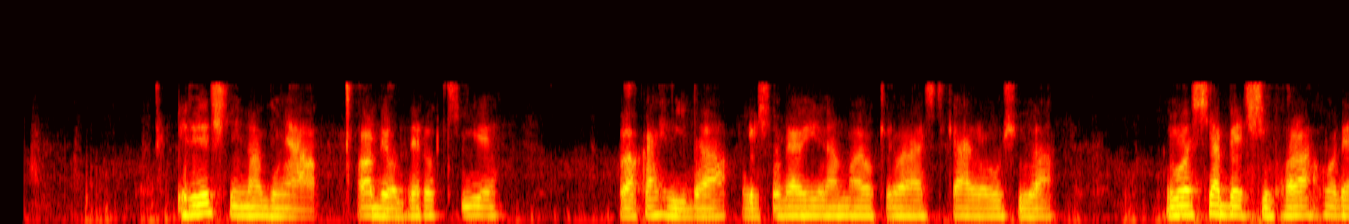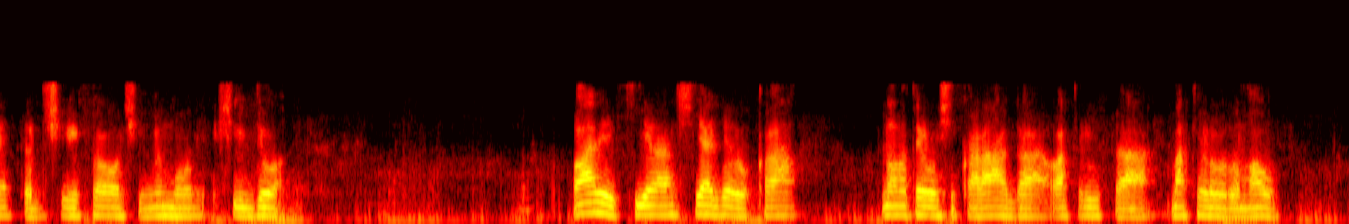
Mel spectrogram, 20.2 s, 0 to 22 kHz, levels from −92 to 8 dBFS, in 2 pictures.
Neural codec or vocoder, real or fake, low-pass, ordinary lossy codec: codec, 24 kHz, 3 kbps, HILCodec; fake; 5.4 kHz; none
